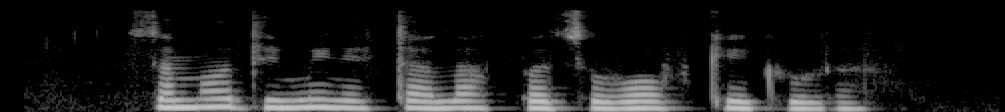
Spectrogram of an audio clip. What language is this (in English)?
Pashto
